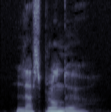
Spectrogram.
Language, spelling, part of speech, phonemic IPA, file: French, splendeur, noun, /splɑ̃.dœʁ/, Fr-splendeur.ogg
- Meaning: splendor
